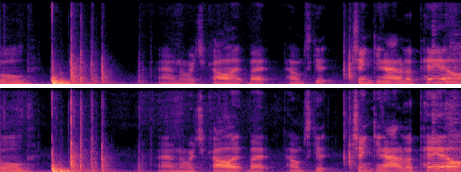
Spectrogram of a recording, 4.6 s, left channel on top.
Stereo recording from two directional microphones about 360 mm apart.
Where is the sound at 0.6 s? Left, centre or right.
Right.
